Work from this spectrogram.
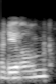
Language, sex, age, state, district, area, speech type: Sanskrit, male, 18-30, Kerala, Palakkad, urban, conversation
